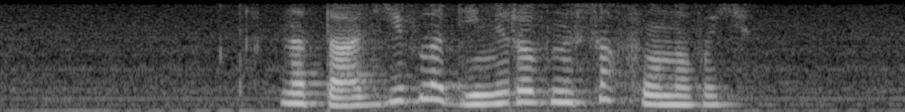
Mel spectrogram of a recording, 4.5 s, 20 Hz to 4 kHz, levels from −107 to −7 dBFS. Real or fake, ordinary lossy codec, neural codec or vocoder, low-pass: real; AAC, 32 kbps; none; 3.6 kHz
